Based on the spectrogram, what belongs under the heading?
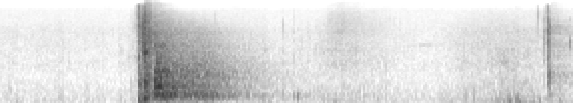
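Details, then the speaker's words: New short Turkish bow after a quick fix: a small bump where the string caught was smoothed, and one clean release gives a soft fading whoosh and the arrow's hit with no clicking. "that you don't have this mysterious clicking noise here. And with that out of the way, listen. Nothing anymore. You see that? Now the string runs smooth. No noise anymore."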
